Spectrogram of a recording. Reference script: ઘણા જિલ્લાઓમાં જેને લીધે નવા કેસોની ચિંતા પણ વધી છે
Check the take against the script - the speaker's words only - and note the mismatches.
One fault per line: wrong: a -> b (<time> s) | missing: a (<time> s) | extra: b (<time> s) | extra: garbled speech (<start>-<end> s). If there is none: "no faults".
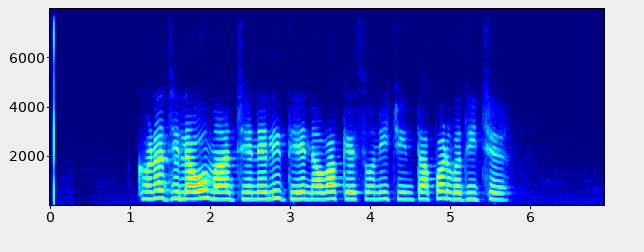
no faults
